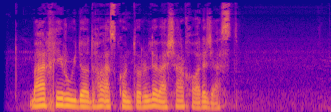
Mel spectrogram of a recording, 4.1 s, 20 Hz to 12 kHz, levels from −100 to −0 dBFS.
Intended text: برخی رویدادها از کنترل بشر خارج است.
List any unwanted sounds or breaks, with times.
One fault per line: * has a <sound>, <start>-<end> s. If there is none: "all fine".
all fine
